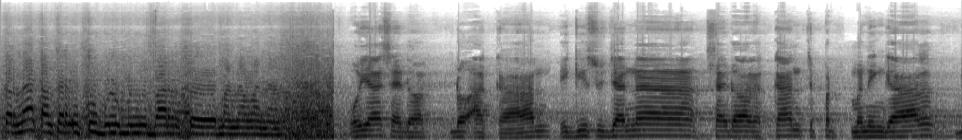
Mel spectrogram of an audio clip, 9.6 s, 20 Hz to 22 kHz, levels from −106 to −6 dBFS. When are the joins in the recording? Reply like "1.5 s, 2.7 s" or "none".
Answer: 3.3 s, 5.5 s, 7.0 s, 8.4 s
